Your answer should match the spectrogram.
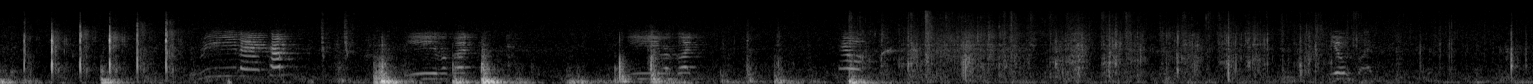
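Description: A pony's hooves knocking and thudding on a horse trailer's ramp and floor, a string of irregular knocks with heavier thuds about four, five and eight and a half seconds in. Several short wavering calls sound among the knocks in the first half.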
